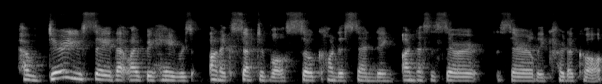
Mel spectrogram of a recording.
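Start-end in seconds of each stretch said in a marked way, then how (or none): none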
